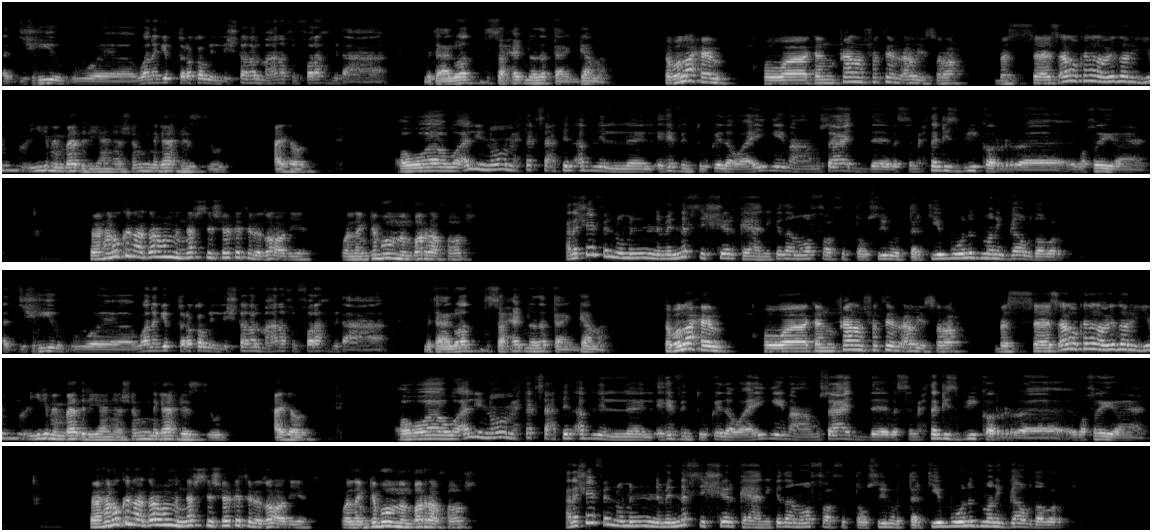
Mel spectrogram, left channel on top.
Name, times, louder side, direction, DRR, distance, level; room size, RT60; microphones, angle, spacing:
voice 1, 0.0-3.8 4.2-6.0 15.4-22.9 28.6-33.6, right 1 dB, 35° right, 1.1 m, -24 dB
voice 2, 6.6-7.3 7.6-9.6 9.9-13.7 14.2-14.6 23.8-26.0 26.4-27.7, right 3 dB, 80° right, 1.2 m, -21 dB
3.7 x 2.7 x 3.9 m
head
